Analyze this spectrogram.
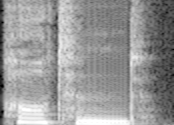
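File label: "heartened", British English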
